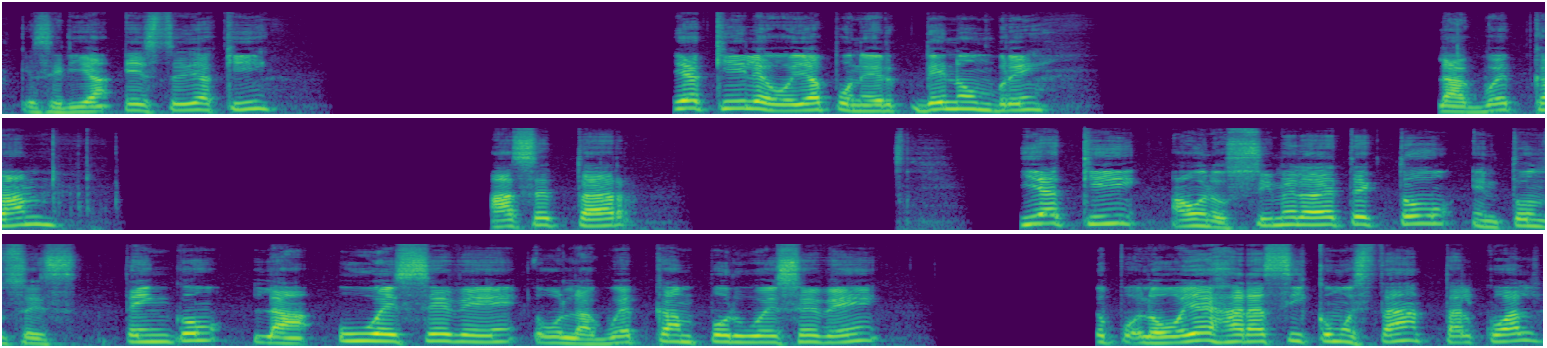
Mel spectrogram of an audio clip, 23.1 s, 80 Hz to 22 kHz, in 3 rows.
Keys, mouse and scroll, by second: 0.9 click, 3.3-4.9 drag, 6.2-8.6 typing, 11.3 click.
